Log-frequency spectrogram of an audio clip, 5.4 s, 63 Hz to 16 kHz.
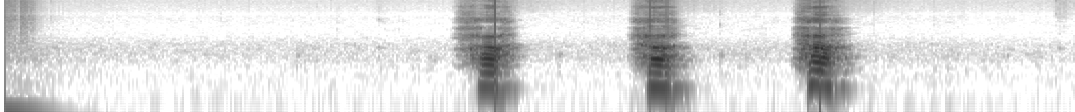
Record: {"exhalation_length": "5.4 s", "exhalation_amplitude": 27355, "exhalation_signal_mean_std_ratio": 0.25, "survey_phase": "alpha (2021-03-01 to 2021-08-12)", "age": "65+", "gender": "Female", "wearing_mask": "No", "symptom_shortness_of_breath": true, "symptom_onset": "5 days", "smoker_status": "Ex-smoker", "respiratory_condition_asthma": false, "respiratory_condition_other": false, "recruitment_source": "REACT", "submission_delay": "1 day", "covid_test_result": "Negative", "covid_test_method": "RT-qPCR"}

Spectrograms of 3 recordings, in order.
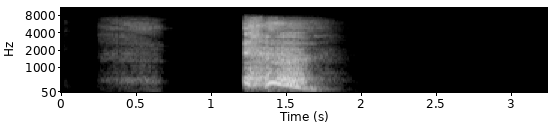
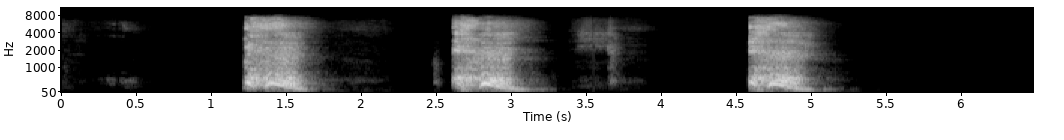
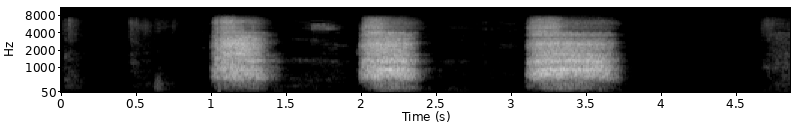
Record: {"cough_length": "3.2 s", "cough_amplitude": 19094, "cough_signal_mean_std_ratio": 0.31, "three_cough_length": "6.5 s", "three_cough_amplitude": 20337, "three_cough_signal_mean_std_ratio": 0.36, "exhalation_length": "4.9 s", "exhalation_amplitude": 13323, "exhalation_signal_mean_std_ratio": 0.42, "survey_phase": "beta (2021-08-13 to 2022-03-07)", "age": "18-44", "gender": "Male", "wearing_mask": "No", "symptom_cough_any": true, "symptom_runny_or_blocked_nose": true, "symptom_sore_throat": true, "smoker_status": "Never smoked", "respiratory_condition_asthma": false, "respiratory_condition_other": false, "recruitment_source": "Test and Trace", "submission_delay": "1 day", "covid_test_method": "RT-qPCR", "covid_ct_value": 31.7, "covid_ct_gene": "ORF1ab gene"}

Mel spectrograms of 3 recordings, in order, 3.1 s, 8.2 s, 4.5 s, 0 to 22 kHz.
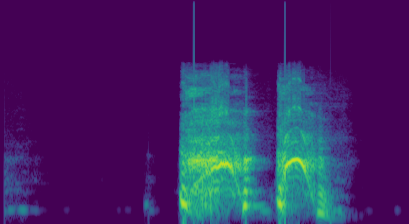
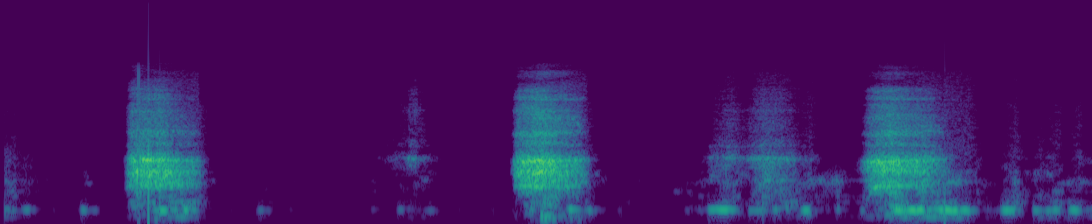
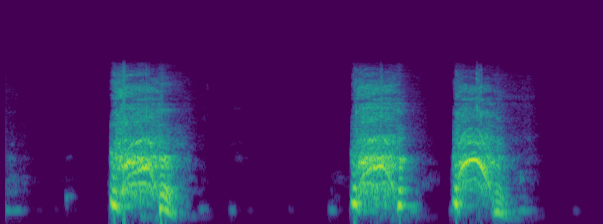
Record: {"cough_length": "3.1 s", "cough_amplitude": 28257, "cough_signal_mean_std_ratio": 0.45, "exhalation_length": "8.2 s", "exhalation_amplitude": 11470, "exhalation_signal_mean_std_ratio": 0.37, "three_cough_length": "4.5 s", "three_cough_amplitude": 29422, "three_cough_signal_mean_std_ratio": 0.45, "survey_phase": "beta (2021-08-13 to 2022-03-07)", "age": "45-64", "gender": "Male", "wearing_mask": "No", "symptom_cough_any": true, "symptom_runny_or_blocked_nose": true, "symptom_shortness_of_breath": true, "symptom_abdominal_pain": true, "symptom_diarrhoea": true, "symptom_fatigue": true, "symptom_fever_high_temperature": true, "symptom_headache": true, "symptom_change_to_sense_of_smell_or_taste": true, "symptom_loss_of_taste": true, "symptom_onset": "4 days", "smoker_status": "Current smoker (e-cigarettes or vapes only)", "respiratory_condition_asthma": false, "respiratory_condition_other": false, "recruitment_source": "Test and Trace", "submission_delay": "1 day", "covid_test_result": "Positive", "covid_test_method": "ePCR"}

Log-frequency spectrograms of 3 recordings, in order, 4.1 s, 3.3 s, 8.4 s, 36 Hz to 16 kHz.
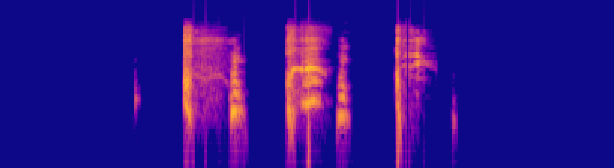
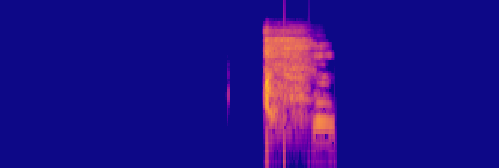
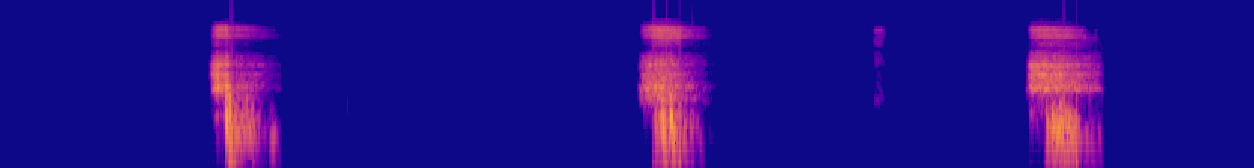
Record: {"three_cough_length": "4.1 s", "three_cough_amplitude": 28398, "three_cough_signal_mean_std_ratio": 0.27, "cough_length": "3.3 s", "cough_amplitude": 28499, "cough_signal_mean_std_ratio": 0.23, "exhalation_length": "8.4 s", "exhalation_amplitude": 15767, "exhalation_signal_mean_std_ratio": 0.24, "survey_phase": "beta (2021-08-13 to 2022-03-07)", "age": "18-44", "gender": "Female", "wearing_mask": "No", "symptom_cough_any": true, "symptom_runny_or_blocked_nose": true, "symptom_headache": true, "symptom_onset": "12 days", "smoker_status": "Never smoked", "respiratory_condition_asthma": false, "respiratory_condition_other": false, "recruitment_source": "REACT", "submission_delay": "1 day", "covid_test_result": "Negative", "covid_test_method": "RT-qPCR"}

